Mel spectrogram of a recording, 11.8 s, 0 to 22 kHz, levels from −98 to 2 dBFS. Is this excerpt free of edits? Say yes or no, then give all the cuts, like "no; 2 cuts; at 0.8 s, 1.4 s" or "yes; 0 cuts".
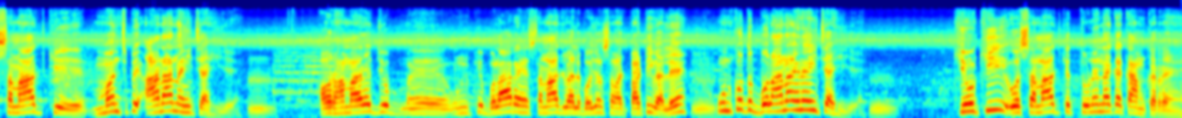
yes; 0 cuts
